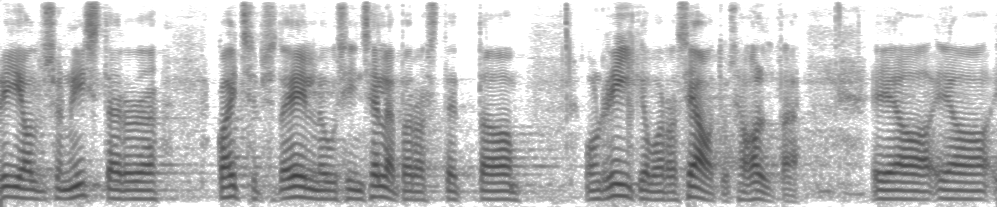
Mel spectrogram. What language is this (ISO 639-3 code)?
est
